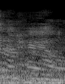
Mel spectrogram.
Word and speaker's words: Rachel: Rahel. Rahel.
